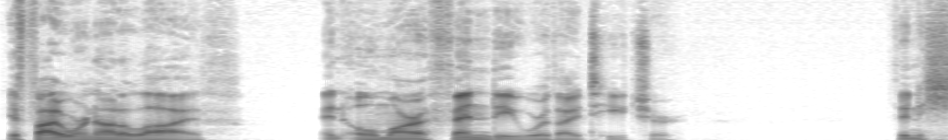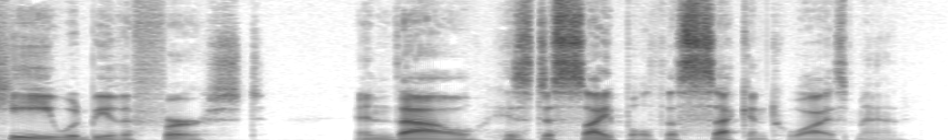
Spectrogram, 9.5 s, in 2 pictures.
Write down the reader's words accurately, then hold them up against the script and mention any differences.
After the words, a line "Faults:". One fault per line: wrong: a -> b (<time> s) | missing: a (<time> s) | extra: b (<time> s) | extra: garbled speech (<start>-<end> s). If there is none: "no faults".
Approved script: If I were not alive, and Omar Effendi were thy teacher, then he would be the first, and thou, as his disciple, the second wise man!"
If I were not alive, and Omar Effendi were thy teacher, then he would be the first, and thou, his disciple, the second wise man!"
Faults:
missing: as (7.2 s)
